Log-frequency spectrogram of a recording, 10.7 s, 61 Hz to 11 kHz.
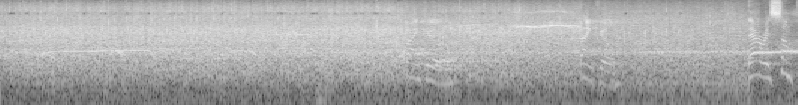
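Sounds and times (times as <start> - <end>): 
large convention crowd applauding: 0.0 - 10.6
speech: 10.0 - 10.6.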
